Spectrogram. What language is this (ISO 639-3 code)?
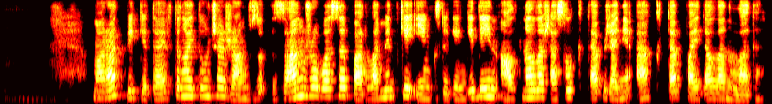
kaz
